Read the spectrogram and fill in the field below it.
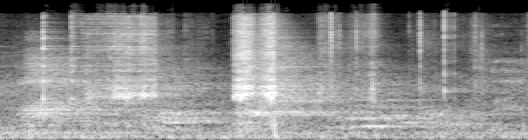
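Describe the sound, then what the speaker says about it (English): A paint scraper scrapes thick plaster off a concrete floor in a few short, rough, raspy strokes, the loudest near the middle, with scattered small scuffs and clicks close by and no talking. "watch what happens here when we scrape it with the paint scraper"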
